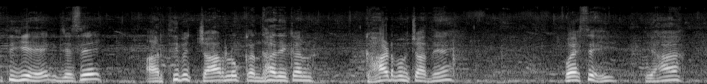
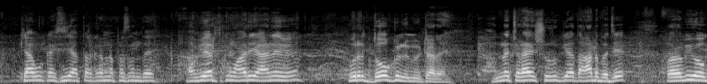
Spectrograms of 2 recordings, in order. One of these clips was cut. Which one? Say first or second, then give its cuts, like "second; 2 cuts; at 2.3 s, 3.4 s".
second; 2 cuts; at 1.7 s, 4.7 s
